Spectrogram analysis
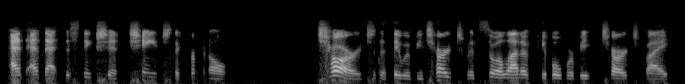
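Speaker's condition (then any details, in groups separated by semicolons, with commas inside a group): No condition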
